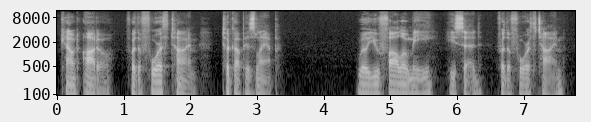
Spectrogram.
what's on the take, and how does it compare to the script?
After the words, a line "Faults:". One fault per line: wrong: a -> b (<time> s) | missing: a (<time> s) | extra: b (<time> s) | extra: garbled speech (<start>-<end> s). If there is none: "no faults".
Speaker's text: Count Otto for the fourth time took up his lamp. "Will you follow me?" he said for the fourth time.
Count Otto for the fourth time took up his lamp. "Will you follow me?" he said for the fourth time.
Faults:
no faults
